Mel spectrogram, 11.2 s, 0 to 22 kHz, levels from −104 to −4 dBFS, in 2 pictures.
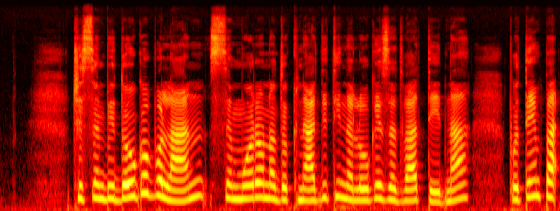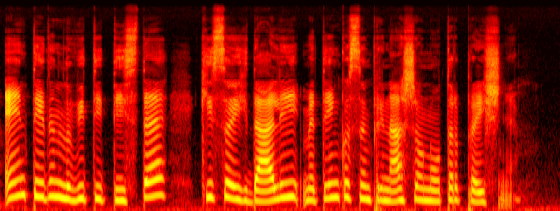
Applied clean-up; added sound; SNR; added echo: none; none; none; none.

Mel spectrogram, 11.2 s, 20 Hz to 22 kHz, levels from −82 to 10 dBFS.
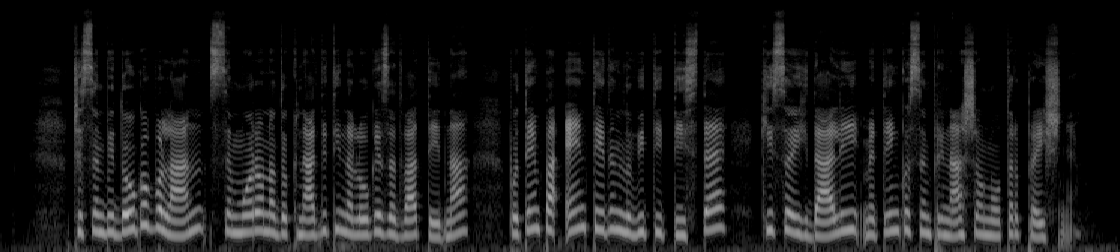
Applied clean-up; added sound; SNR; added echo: neural mask model Resemble Enhance denoiser.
